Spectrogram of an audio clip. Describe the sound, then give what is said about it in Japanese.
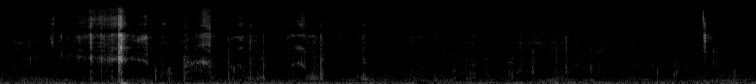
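Crisp biting and chewing of a large, heavy, sweet apple: one loud sharp crunch near the start, then a few softer chewing crunches and a later crisp snap, all fairly quiet with no talk. “非常にずっしり重い食べがいの、食べ出のあるりんごなんですけど”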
